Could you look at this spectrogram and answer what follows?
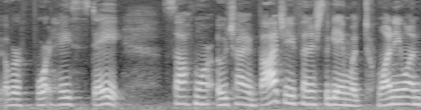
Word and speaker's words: Ochai Agbaji: Is Oshai, I can't pronounce his last name, I'm so sorry. It's like O-O, and there's J in it. Ochai Abaji.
